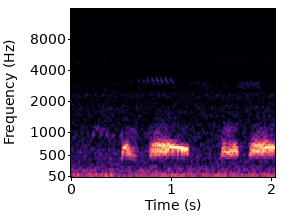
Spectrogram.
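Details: Spotted dove kept as a decoy bird for trapping, cooing low: two short clipped notes, then a longer held coo, the phrase starting again after a brief pause, over faint background hiss.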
